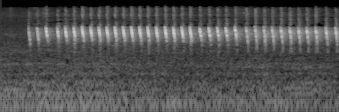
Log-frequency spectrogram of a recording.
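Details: Continuous bar-winged prinia song: a long, unbroken train of sharp, high, evenly repeated notes, about eight each second, growing slightly louder midway over faint low background rumble.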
